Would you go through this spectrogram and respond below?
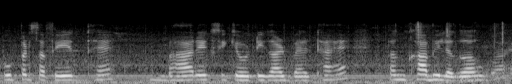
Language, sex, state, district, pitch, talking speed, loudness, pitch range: Hindi, female, Haryana, Charkhi Dadri, 195 Hz, 165 wpm, -16 LUFS, 185-215 Hz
